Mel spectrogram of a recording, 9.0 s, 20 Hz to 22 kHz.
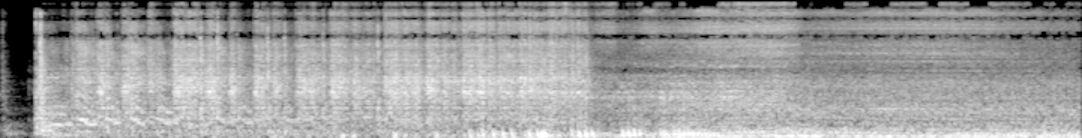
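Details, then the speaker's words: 1965 International Scout 80 original engine, not run for over 10 years, choke freed up: catches after a brief crank and settles into a steady, even run with no knocks or misses; normal running, purrs like a kitten. "sounds good nice and smooth [Music] fur's like a kitten all right purrs like a kitten"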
